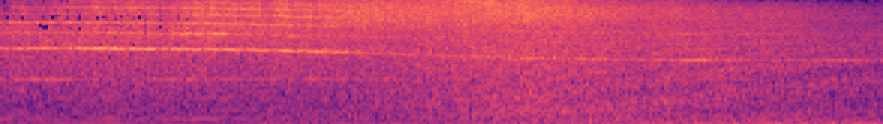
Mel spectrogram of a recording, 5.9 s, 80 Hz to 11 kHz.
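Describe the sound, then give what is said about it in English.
A British Airways passenger jet carrying 385 people landing in Kuwait on August 1, 1990, as the Iraqi army invades. Its engines produce a steady roar with a high turbine whine that slowly drops in pitch, and the rumble grows louder over several seconds. No one speaks. “It's August the 1st, 1990, and a British Airways passenger plane carrying 385 people has just landed in Kuwait as Saddam Hussein's Iraqi army is invading.”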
